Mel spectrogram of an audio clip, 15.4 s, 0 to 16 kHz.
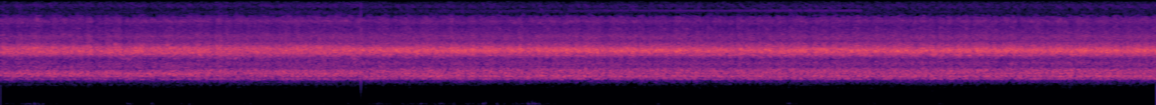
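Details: Many small frogs calling together outside a house at rice sowing time, 2021, forming a continuous buzzy, ringing drone that holds level throughout, with a faint click near the middle.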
